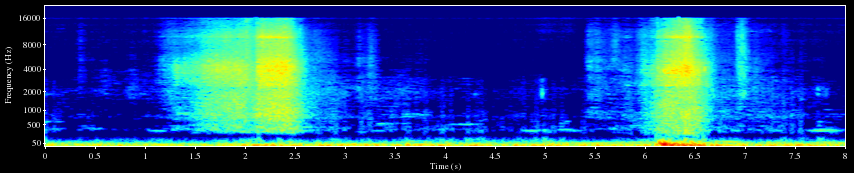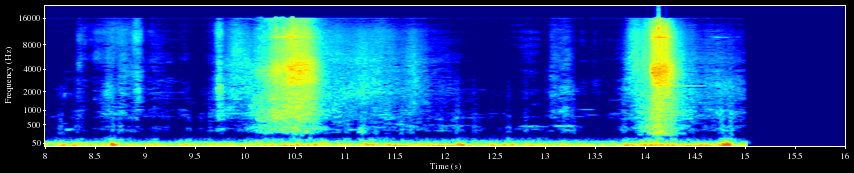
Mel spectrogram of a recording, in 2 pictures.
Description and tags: Various Curtains opening and closing
Used for opening and closing of any curtains mainly old ones that still have a bit of a grind effect to it.
drawn, hand, curtains, opened, closed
